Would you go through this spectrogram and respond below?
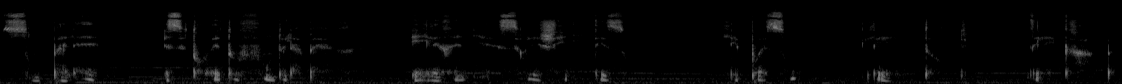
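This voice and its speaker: Whispering woman reading a story very slowly. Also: medium pitch. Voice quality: breathy, unvoiced whisper. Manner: soft, gentle, unhurried. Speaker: ASMR storyteller reading aloud.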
